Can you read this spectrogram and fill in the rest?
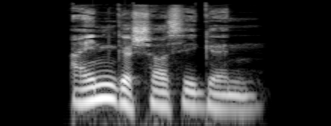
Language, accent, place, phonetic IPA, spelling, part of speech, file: German, Germany, Berlin, [ˈaɪ̯nɡəˌʃɔsɪɡn̩], eingeschossigen, adjective, De-eingeschossigen.ogg
- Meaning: inflection of eingeschossig: 1. strong genitive masculine/neuter singular 2. weak/mixed genitive/dative all-gender singular 3. strong/weak/mixed accusative masculine singular 4. strong dative plural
